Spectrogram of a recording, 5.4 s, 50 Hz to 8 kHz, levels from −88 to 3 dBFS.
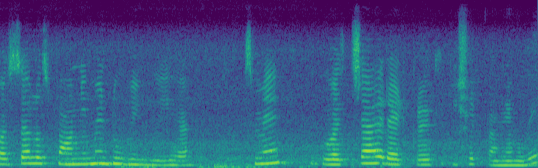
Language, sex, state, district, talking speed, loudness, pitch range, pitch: Hindi, female, Chhattisgarh, Bilaspur, 200 wpm, -18 LUFS, 230-280 Hz, 250 Hz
